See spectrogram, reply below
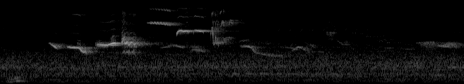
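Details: Common blackbird singing in the evening, a good-night song: low fluted, warbling phrases sliding around the middle register, broken by bright high twittering notes, then quieter trailing whistles over a faint steady background hum.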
